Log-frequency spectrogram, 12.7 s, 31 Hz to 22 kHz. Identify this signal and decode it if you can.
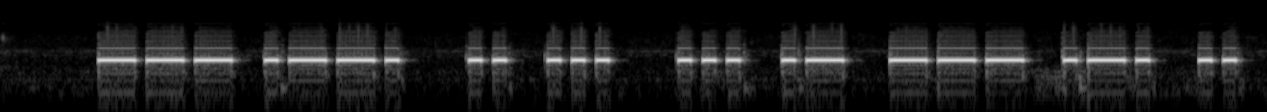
Morse code, heard as a keyed tone, about 10 wpm, 650 Hz. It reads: OP IS SAORI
